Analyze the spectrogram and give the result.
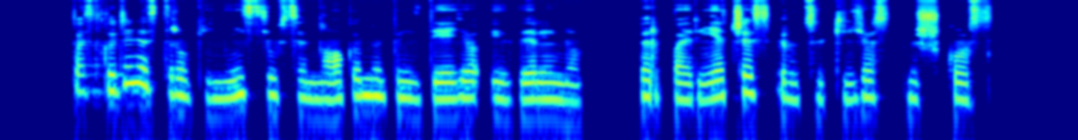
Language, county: Lithuanian, Kaunas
